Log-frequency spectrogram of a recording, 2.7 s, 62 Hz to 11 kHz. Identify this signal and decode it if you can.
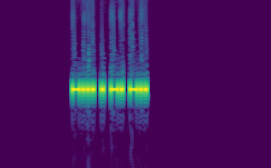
Morse code, heard as a keyed tone, about 53 wpm, 700 Hz. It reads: BEND
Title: Four Letter Words - 50wpm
